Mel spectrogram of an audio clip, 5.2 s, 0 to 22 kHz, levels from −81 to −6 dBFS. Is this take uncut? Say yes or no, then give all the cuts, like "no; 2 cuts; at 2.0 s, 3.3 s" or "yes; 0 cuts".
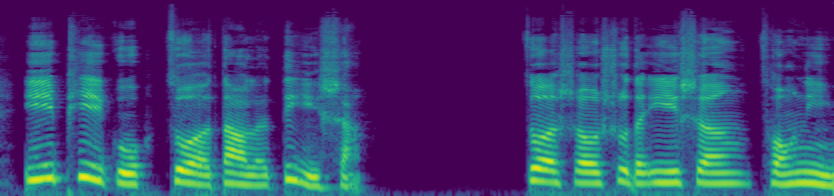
yes; 0 cuts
